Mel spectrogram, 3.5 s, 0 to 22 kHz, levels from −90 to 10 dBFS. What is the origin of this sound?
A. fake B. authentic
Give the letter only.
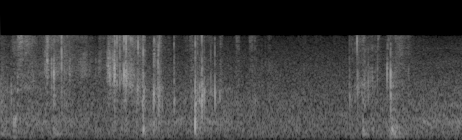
B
